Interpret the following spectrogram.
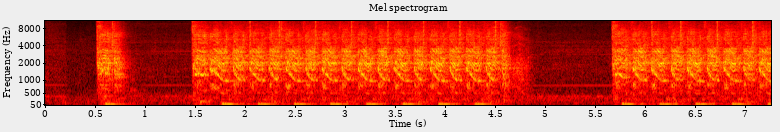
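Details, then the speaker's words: Kawasaki Ninja H2 engine from a wrecked bike, bought on eBay: quick steady starter chatter at about three beats a second in two bursts, spinning freely but never firing. No spark; the engine logs nine error codes, some from unplugged sensors. "it is not okay let me spend who knows how much time figuring out why it's not getting a spark"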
